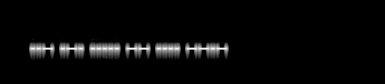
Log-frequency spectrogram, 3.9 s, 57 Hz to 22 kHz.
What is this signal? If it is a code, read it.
Morse code, heard as a keyed tone, about 40 wpm, 700 Hz. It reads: UR5MHQ
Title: DXCC-100 Call Signs - 6 Characters - Repeated 3x - 40wpm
